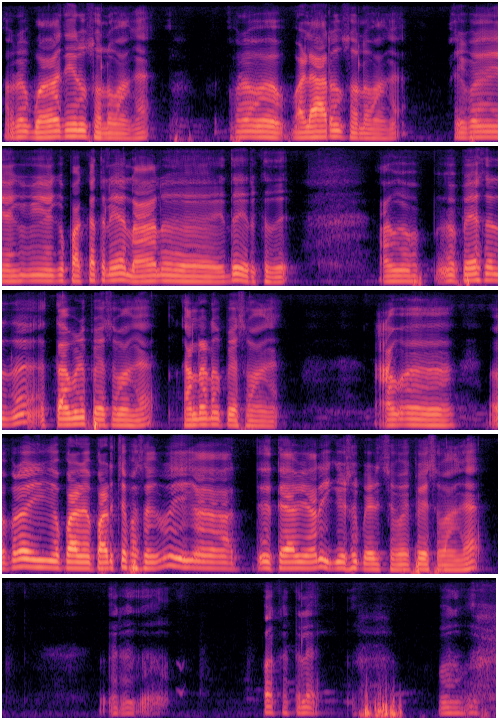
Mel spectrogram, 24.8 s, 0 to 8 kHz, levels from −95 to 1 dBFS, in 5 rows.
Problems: background sounds at intervals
